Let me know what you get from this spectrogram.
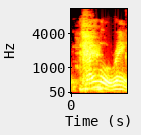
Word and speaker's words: Kylo Ren: Aliás, vamos falar do Caio. Caio. – Do Caio. – Caio. Meu Deus, cara. – Kylo. Kylo Ren.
